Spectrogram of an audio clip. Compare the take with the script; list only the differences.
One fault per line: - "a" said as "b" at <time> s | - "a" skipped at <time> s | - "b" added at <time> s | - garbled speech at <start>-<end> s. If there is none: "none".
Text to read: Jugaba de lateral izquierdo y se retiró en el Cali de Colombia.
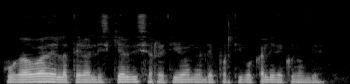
- "Deportivo" added at 2.0 s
